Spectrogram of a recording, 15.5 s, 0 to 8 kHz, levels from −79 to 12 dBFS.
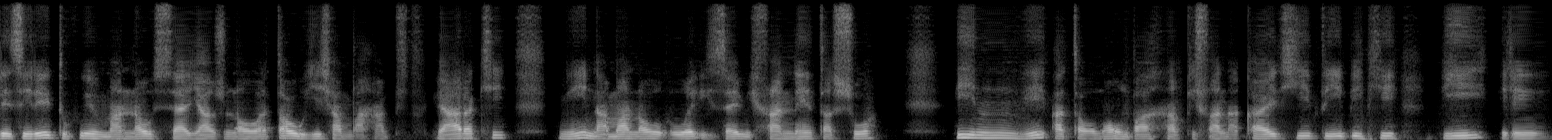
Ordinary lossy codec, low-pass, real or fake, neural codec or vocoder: none; none; fake; codec, 16 kHz, about 1 kbps, DyCAST, with the encoder's durations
